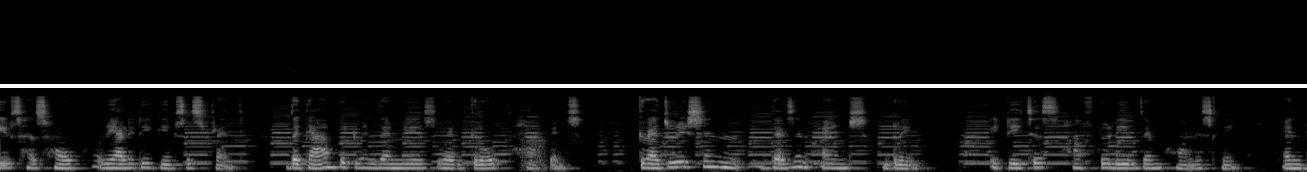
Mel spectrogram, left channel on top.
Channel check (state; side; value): silent; left; 52 dB below the other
